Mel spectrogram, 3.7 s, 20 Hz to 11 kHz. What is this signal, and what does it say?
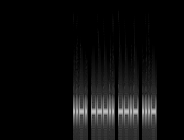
Morse code, heard as a keyed tone, about 38 wpm, 700 Hz. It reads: F8QV
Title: DXCC-100 Call Signs - 4 Characters - 40wpm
